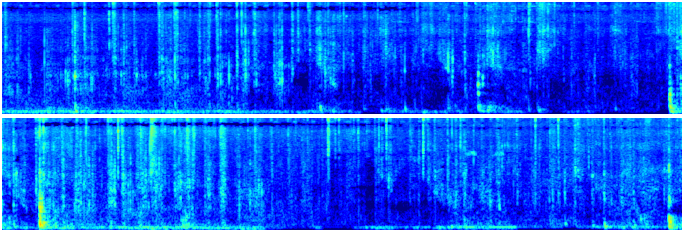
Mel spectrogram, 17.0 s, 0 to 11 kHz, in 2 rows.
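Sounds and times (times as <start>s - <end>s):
hoof footfalls on gravel: 0.0s - 17.0s
hoof knocking on wood: 8.4s - 10.2s, 16.8s - 17.0s.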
